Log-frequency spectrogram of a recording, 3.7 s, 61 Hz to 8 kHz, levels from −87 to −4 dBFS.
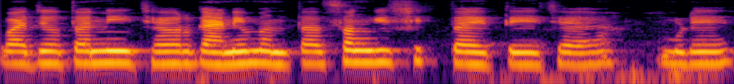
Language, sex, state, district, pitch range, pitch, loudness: Marathi, female, Maharashtra, Gondia, 195-205 Hz, 200 Hz, -19 LUFS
